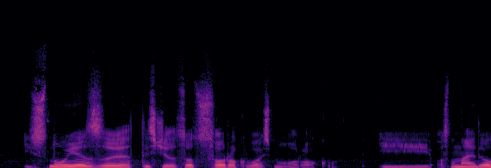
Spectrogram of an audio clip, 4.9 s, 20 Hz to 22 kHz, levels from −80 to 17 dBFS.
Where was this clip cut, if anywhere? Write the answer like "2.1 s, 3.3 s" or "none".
none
